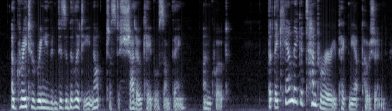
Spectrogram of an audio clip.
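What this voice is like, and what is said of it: Put-on British accent. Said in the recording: “my terrible British accent, but Bob has one”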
